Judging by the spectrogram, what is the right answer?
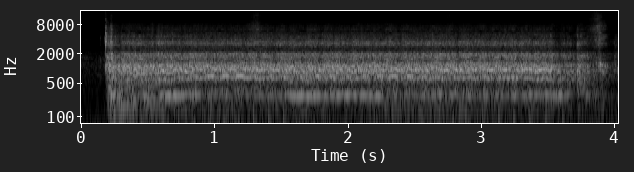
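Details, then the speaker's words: Oliver 880 tractor with a rebuilt carburetor, throttle wide open: starter turns the engine over at an even rate for about three seconds without catching; owner suspects no fuel is reaching it and the carburetor is garbage, unconfirmed. "it is not getting any fuel of any kind but I think that this carburetor is garbage so I mean how could it how could it get fuel"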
